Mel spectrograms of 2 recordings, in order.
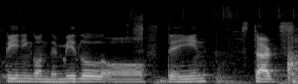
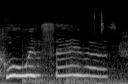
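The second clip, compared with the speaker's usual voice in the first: high, raised mock-panic plea; parents playing along; 5 dB louder than usual. Parents playing along for the kids, mock panic. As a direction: echo the staged alarm in a high voice, less forceful. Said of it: "some of the parents are like".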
